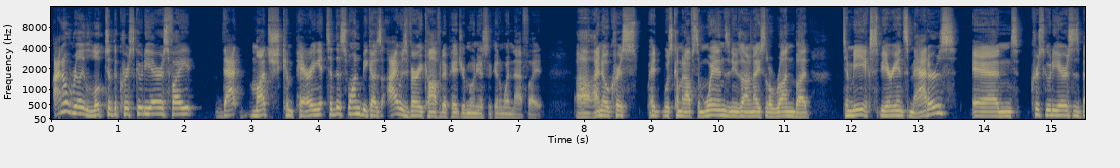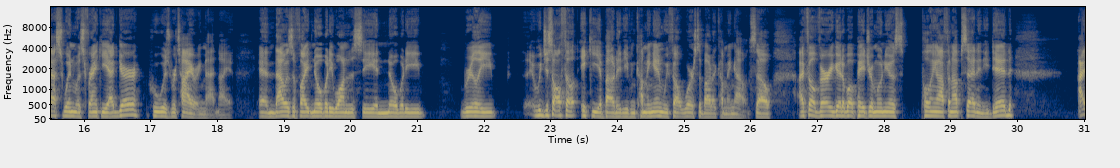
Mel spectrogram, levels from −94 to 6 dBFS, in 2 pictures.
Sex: male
